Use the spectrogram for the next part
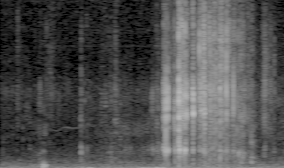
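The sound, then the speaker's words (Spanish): A crisp bite into a crunchy pincho with mayonnaise, followed by a burst of brittle crackling and crumbling for about a second, with no voices. “Ahí cruje. Ya veis que es crujiente, ¿eh?”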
